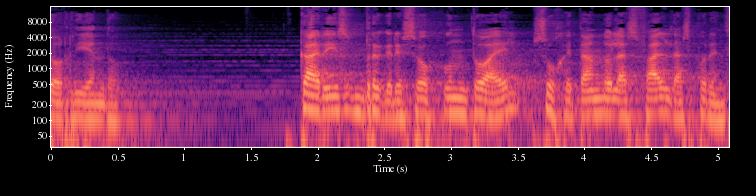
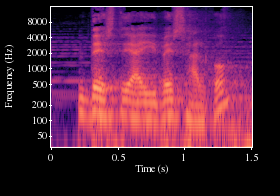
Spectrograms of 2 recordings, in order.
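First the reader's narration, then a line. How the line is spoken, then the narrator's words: Chuckling. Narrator (Spanish): Mercín rió entre dientes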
